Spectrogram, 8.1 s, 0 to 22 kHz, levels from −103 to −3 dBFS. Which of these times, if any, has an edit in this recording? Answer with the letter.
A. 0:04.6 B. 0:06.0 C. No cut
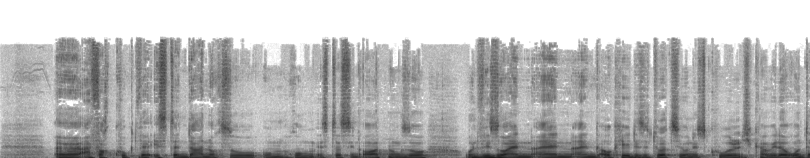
B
